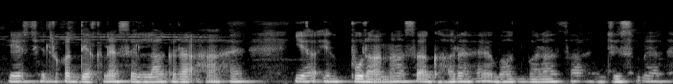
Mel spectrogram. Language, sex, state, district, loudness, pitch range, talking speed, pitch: Hindi, male, Bihar, Patna, -19 LUFS, 120-130 Hz, 160 wpm, 125 Hz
